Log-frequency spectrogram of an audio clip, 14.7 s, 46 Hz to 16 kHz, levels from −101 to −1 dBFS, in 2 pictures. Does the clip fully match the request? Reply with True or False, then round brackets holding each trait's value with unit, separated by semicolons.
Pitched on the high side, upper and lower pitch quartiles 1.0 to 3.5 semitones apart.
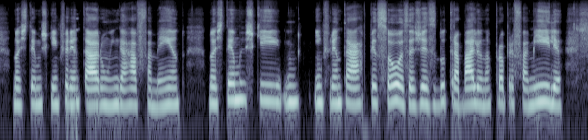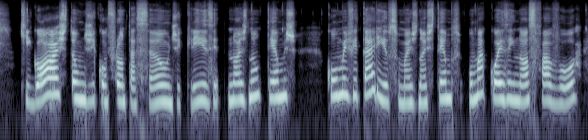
True (225 Hz; 3.0 semitones)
